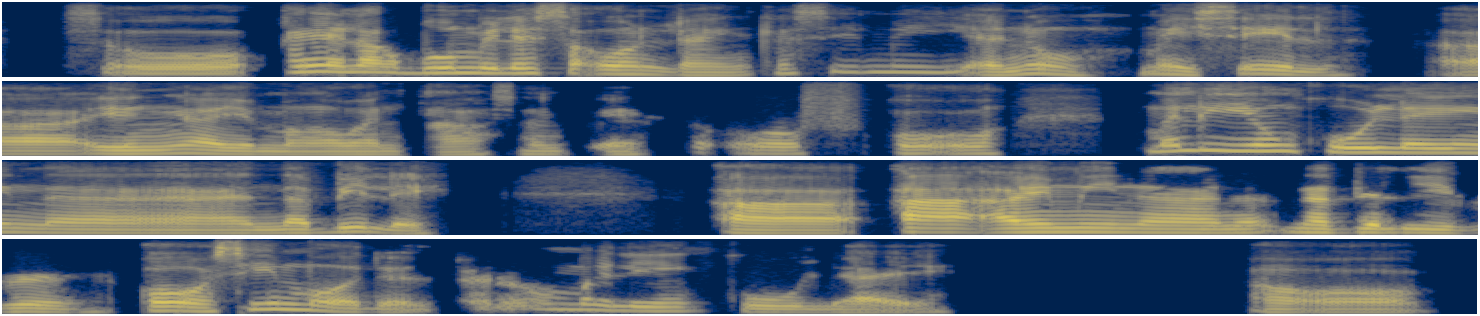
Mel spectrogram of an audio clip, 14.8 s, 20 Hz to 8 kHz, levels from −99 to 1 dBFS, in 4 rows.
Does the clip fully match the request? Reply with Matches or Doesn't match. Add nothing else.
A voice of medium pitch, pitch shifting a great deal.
Matches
